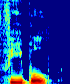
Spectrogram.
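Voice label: "feeble", British English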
